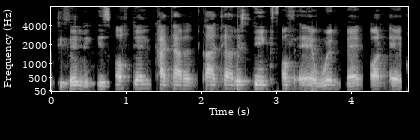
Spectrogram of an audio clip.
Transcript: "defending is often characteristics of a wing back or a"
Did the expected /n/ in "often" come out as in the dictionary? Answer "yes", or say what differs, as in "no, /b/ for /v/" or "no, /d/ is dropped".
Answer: no, /l/ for /n/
